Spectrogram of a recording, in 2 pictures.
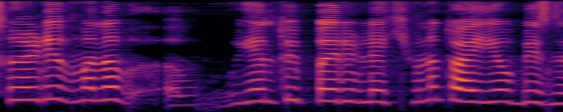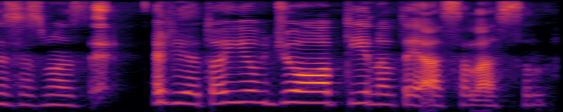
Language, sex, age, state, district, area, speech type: Kashmiri, female, 18-30, Jammu and Kashmir, Bandipora, rural, spontaneous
